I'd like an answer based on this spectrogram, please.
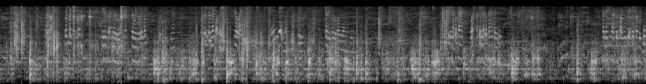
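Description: Fast-forwarded sound of a stunt scooter being assembled by hand: a dense, rapid clatter of clicks and taps from tools and metal parts.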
